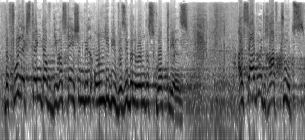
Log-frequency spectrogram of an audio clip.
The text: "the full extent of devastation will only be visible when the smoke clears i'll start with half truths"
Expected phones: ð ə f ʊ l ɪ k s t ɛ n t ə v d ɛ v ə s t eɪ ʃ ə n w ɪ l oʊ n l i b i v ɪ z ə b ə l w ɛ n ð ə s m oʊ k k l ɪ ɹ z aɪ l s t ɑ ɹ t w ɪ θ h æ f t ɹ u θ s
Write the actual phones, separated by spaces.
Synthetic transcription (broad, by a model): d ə f ʊ l ɪ k s t ɛ n t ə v d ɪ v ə s t eɪ ʃ ə n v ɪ l oʊ n l i b i v ɪ z ə b ə l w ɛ n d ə s m oʊ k k l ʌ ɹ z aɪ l s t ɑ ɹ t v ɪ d h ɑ f t ɹ u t s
